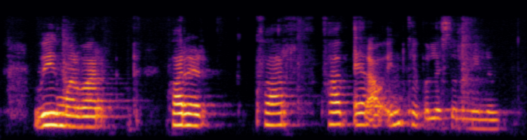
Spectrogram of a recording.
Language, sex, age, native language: Icelandic, female, 11, Icelandic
